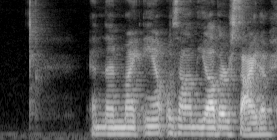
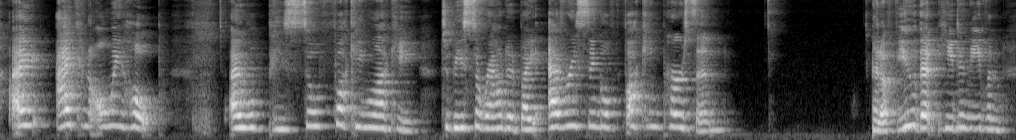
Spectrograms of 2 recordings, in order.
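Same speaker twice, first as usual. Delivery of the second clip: speaking through rising tears, higher; tearful high voice; 9 semitones higher than usual. Real, not acted. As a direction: voice pitched way up, close to tears. Emotional peak recalling husband's death.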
